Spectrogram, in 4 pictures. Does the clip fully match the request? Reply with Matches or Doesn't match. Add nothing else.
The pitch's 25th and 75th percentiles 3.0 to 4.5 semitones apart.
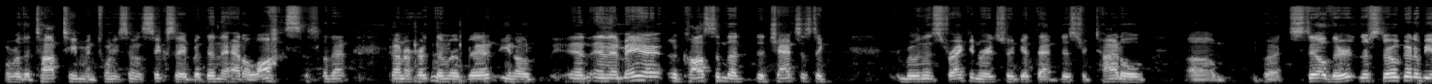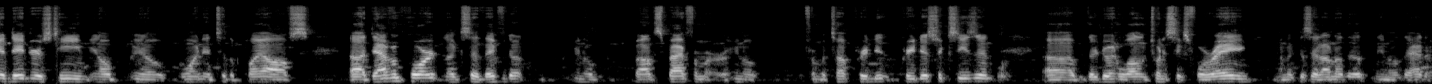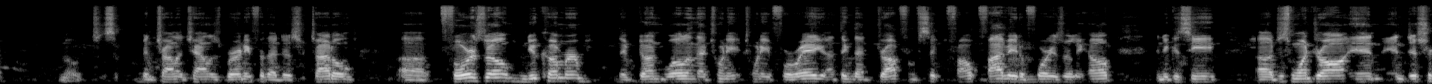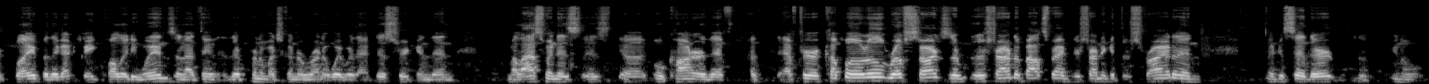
Matches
